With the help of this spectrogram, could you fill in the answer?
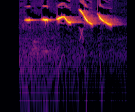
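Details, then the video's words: Rufous-collared sparrow (tico-tico, Zonotrichia capensis) singing a short phrase: two level whistled notes, a longer wavering whistle, then two clear downslurred whistles, lasting about two seconds, with no other sounds. "Canto de Tico Tico - A forgotten song canto de tico tico"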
